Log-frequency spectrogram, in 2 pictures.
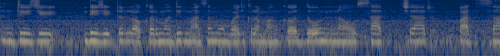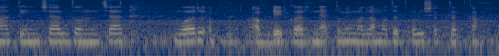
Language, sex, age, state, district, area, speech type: Marathi, female, 18-30, Maharashtra, Wardha, rural, read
